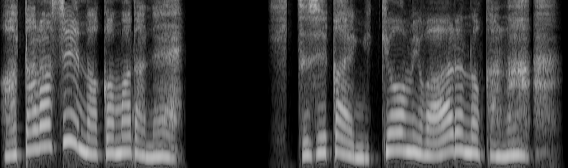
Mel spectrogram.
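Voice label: BUILD OVER Japanese, Voice; GF Alarm; Falcon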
